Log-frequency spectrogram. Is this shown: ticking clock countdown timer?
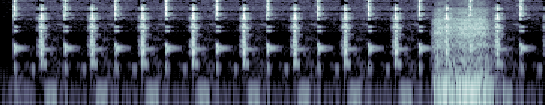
yes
